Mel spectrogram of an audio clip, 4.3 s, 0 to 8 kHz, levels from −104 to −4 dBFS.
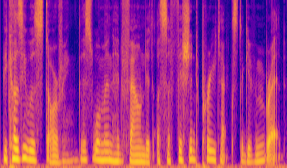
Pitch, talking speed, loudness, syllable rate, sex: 140 Hz, 220 wpm, -21 LUFS, 5.6 syllables/s, male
